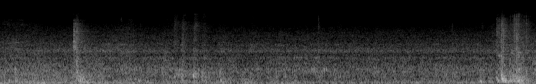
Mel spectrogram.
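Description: Passenger train running: a steady low rumble, with a sharp clack about a second in and a louder knock near the end.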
